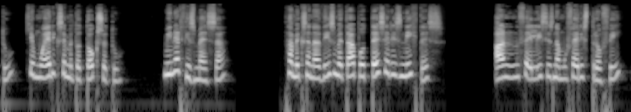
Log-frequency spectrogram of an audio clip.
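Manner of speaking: ψηλότερη, αργή στην αρχή φωνή γυναίκας που πονά; κράτα τον μακριά, πληγωμένη και σοβαρή; πληγωμένη νεαρή γυναίκα. Acted. Η πληγωμένη σύζυγος μιλά. (η πληγωμένη σύζυγος προειδοποιεί τον άντρα της, ψηλότερη γυναικεία φωνή)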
